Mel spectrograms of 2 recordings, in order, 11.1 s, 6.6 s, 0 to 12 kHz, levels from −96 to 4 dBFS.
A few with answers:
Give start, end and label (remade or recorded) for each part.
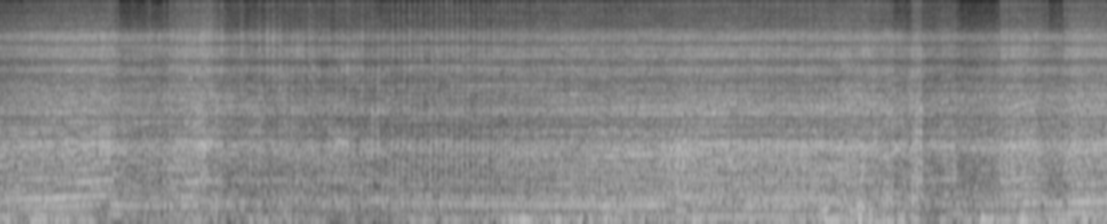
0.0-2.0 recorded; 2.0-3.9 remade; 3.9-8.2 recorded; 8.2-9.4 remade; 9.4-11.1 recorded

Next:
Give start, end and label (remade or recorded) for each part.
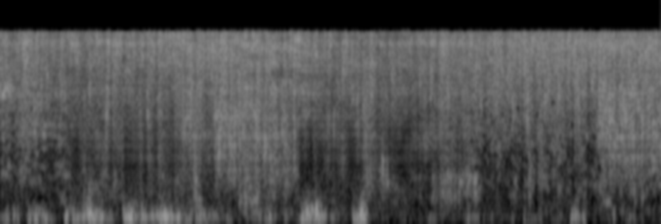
0.0-0.7 recorded; 0.7-4.7 remade; 4.7-6.6 recorded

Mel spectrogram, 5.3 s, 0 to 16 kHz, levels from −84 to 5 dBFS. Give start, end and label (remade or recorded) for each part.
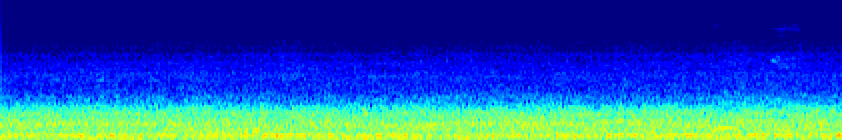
0.0-1.2 recorded; 1.2-3.9 remade; 3.9-5.3 recorded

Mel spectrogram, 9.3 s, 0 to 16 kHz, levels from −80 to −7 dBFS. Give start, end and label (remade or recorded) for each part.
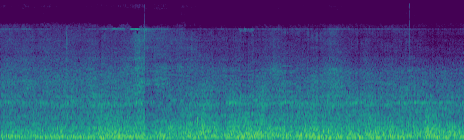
0.0-1.0 remade; 1.0-1.7 recorded; 1.7-2.1 remade; 2.1-2.9 recorded; 2.9-9.3 remade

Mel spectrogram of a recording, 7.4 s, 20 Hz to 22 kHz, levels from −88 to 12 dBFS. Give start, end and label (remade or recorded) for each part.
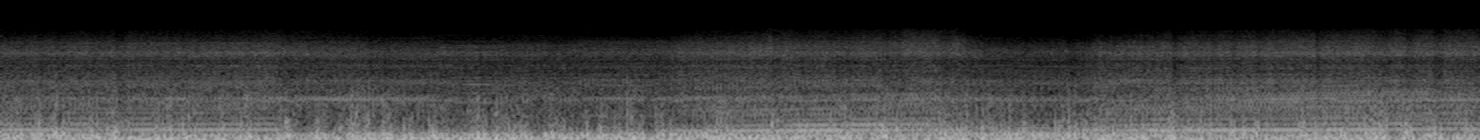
0.0-2.2 recorded; 2.2-2.9 remade; 2.9-7.4 recorded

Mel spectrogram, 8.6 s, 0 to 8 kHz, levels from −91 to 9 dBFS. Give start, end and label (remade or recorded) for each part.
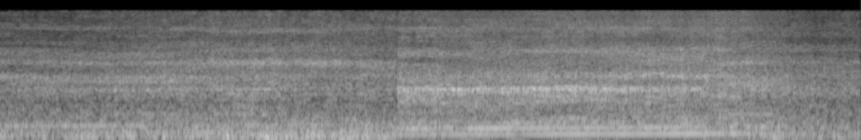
0.0-4.4 recorded; 4.4-7.9 remade; 7.9-8.6 recorded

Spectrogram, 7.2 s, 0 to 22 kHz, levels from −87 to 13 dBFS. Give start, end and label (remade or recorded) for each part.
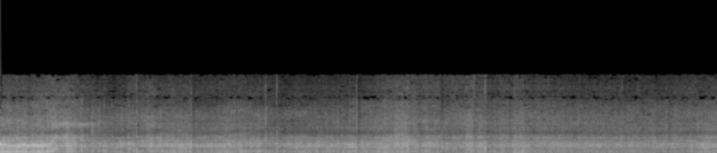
0.0-4.7 remade; 4.7-6.4 recorded; 6.4-7.2 remade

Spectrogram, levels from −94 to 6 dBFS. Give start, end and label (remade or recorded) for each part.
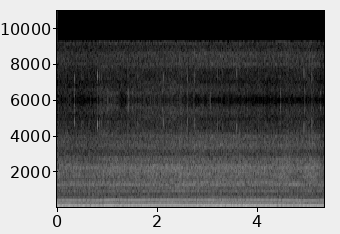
0.0-5.4 recorded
